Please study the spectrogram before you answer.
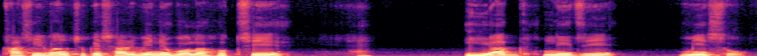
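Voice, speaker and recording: Language teacher, very slow delivery, dark mellow tone, spells out letters, repeats phrases. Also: mid-range voice, expressive.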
